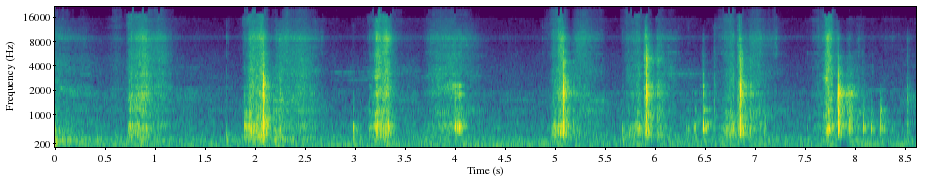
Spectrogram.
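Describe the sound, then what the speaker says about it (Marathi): A knife cuts sweet potatoes into square pieces on a board in a home kitchen. About eight distinct chopping knocks come at an irregular pace, close and fairly crisp. "हे बघा मी आता रताळी कापून घेते"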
